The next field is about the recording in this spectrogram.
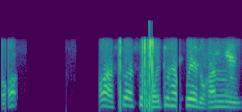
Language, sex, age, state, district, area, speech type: Assamese, male, 18-30, Assam, Nalbari, rural, conversation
